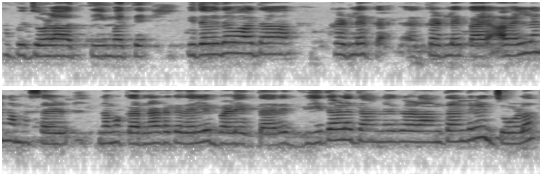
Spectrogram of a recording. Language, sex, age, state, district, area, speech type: Kannada, female, 18-30, Karnataka, Bellary, urban, spontaneous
